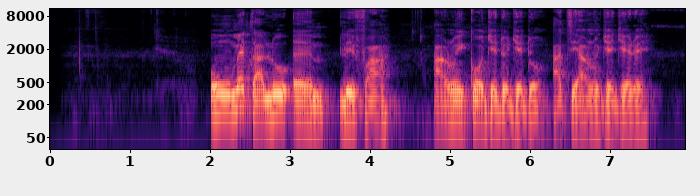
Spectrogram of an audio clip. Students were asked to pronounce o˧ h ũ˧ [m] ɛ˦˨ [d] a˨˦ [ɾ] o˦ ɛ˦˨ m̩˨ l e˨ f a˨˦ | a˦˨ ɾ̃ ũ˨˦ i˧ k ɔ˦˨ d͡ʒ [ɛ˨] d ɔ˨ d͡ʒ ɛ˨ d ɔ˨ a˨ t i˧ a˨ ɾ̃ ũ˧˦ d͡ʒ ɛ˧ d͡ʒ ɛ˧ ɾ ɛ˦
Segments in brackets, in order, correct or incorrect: correct, incorrect, incorrect, correct

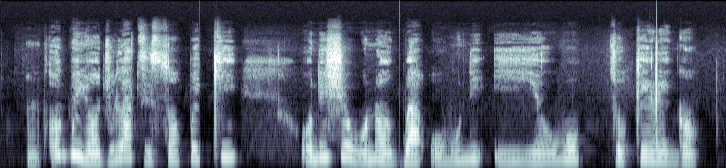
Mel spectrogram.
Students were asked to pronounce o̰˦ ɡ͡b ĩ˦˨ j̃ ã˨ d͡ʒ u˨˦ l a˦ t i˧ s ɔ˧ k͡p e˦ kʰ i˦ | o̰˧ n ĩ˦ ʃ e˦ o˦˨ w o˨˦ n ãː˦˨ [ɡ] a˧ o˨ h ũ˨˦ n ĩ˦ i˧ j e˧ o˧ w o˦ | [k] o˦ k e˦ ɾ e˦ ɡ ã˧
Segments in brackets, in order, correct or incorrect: incorrect, incorrect

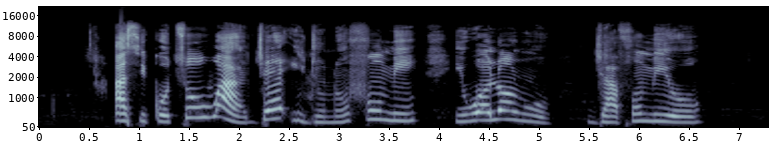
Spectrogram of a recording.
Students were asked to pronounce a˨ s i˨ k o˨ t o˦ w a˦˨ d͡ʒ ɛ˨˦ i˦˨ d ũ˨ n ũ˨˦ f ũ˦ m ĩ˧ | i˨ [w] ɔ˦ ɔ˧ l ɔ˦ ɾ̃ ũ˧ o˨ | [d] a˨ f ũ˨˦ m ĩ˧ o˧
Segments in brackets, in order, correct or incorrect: correct, incorrect

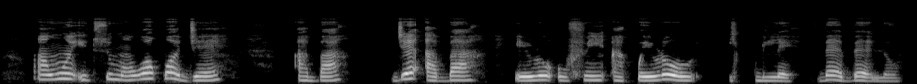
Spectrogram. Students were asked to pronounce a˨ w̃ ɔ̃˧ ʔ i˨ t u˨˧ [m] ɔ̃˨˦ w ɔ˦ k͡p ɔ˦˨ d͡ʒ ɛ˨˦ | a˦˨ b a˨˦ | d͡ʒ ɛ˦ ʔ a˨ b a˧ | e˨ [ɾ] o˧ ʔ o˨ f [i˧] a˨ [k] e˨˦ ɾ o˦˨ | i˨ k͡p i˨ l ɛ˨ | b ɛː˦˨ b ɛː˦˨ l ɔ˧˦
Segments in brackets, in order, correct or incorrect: correct, correct, incorrect, incorrect

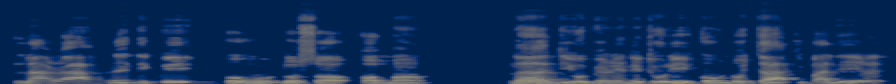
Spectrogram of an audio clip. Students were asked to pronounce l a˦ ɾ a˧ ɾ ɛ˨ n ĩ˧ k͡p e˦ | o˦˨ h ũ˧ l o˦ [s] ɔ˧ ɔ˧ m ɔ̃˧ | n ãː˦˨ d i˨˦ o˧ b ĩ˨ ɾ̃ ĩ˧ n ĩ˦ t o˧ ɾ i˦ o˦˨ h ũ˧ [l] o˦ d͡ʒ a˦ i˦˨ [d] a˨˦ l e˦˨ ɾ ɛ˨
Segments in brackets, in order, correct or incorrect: correct, correct, incorrect

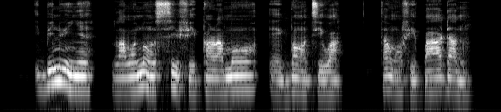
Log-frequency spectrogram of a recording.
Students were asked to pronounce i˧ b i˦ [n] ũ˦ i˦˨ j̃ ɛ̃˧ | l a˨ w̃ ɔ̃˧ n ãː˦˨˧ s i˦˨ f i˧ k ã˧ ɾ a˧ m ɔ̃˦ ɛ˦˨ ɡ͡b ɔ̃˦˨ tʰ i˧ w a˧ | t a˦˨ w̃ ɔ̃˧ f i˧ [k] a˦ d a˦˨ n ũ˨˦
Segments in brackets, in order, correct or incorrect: correct, incorrect

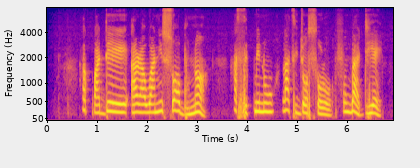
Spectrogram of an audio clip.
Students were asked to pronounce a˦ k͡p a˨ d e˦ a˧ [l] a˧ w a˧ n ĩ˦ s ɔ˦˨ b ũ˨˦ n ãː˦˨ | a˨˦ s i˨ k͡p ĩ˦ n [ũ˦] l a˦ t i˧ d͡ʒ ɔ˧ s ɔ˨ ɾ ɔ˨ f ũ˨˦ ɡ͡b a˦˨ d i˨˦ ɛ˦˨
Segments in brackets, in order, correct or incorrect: incorrect, correct

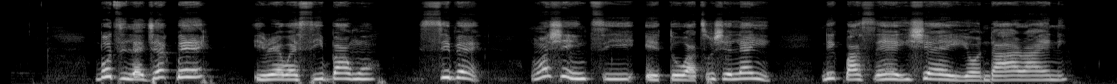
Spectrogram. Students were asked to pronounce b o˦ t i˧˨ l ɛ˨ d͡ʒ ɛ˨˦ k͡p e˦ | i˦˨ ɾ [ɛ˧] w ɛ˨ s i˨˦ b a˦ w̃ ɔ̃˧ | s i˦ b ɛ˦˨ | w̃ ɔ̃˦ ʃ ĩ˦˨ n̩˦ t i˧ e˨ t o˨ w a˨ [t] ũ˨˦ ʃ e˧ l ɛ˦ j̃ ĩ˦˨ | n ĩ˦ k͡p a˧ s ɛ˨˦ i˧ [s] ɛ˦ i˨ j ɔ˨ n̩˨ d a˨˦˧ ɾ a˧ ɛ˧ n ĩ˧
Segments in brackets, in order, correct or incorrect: correct, correct, incorrect

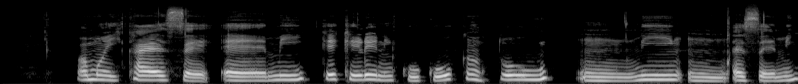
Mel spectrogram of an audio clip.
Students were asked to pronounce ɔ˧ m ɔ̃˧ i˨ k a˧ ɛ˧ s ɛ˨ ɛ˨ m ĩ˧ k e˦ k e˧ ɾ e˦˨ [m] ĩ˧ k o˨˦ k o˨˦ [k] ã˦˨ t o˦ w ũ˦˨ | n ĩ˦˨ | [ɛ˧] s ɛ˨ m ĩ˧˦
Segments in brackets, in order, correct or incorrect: incorrect, correct, correct

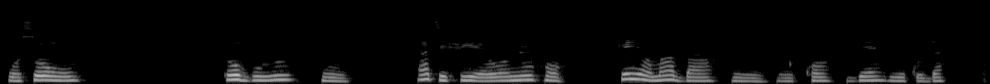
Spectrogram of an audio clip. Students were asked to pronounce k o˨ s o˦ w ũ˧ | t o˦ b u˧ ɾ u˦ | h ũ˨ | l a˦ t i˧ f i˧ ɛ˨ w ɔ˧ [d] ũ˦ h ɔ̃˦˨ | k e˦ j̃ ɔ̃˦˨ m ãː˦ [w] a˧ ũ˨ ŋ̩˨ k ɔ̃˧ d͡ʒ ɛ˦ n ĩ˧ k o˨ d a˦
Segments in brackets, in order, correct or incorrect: incorrect, incorrect

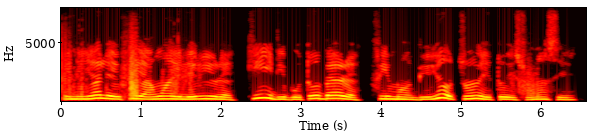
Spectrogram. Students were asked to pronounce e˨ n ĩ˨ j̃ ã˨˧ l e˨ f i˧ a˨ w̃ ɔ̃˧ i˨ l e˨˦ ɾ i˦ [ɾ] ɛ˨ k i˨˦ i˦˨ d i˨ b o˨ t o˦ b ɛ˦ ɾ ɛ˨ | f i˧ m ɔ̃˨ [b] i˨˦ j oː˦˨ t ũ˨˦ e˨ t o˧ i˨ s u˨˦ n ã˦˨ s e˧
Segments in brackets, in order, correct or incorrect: correct, correct

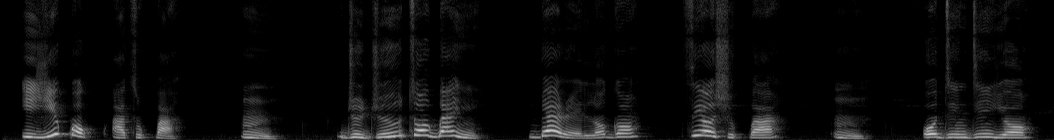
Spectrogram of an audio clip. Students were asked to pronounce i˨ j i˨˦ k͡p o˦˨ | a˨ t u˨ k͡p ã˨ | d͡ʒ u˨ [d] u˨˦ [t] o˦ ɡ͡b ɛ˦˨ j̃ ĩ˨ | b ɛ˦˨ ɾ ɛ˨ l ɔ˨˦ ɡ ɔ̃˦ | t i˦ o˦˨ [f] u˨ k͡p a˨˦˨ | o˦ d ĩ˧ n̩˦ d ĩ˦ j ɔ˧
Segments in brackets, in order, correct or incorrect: incorrect, correct, incorrect

